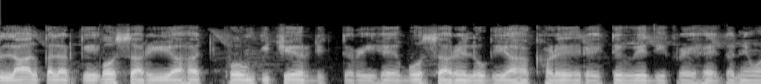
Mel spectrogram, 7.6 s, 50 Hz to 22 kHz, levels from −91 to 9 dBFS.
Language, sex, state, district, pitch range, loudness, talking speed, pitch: Hindi, male, Andhra Pradesh, Visakhapatnam, 95-105 Hz, -16 LUFS, 160 wpm, 100 Hz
